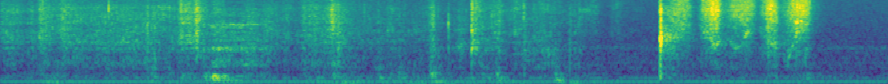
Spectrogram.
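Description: Hands rubbing and shifting fabric and paper on a craft cutting mat, with a sharp knock and a few clicks about three seconds in, over a steady low hum.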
